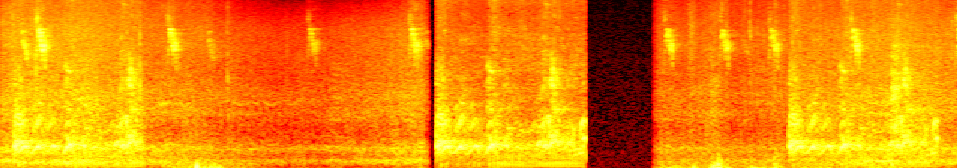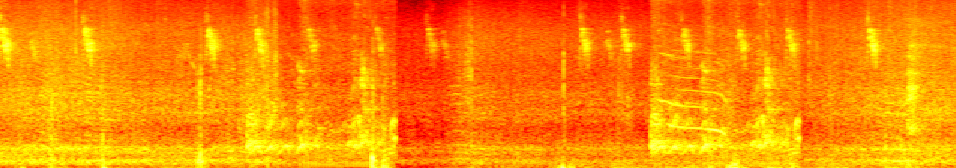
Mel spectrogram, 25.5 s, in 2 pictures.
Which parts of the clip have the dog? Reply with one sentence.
You can hear the dog from 0.1 to 1.9 s, from 5.8 to 7.8 s, from 10.5 to 12.6 s, from 16.0 to 18.1 s and from 21.4 to 23.4 s.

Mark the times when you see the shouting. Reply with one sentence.
You can hear the shouting from 21.4 to 22.6 s.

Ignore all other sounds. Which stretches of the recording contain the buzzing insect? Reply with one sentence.
The buzzing insect can be heard from 0.0 to 5.7 s and from 8.7 to 25.4 s.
